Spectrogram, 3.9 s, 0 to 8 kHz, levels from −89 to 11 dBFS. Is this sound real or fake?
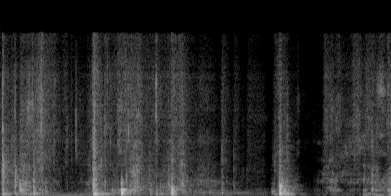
fake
